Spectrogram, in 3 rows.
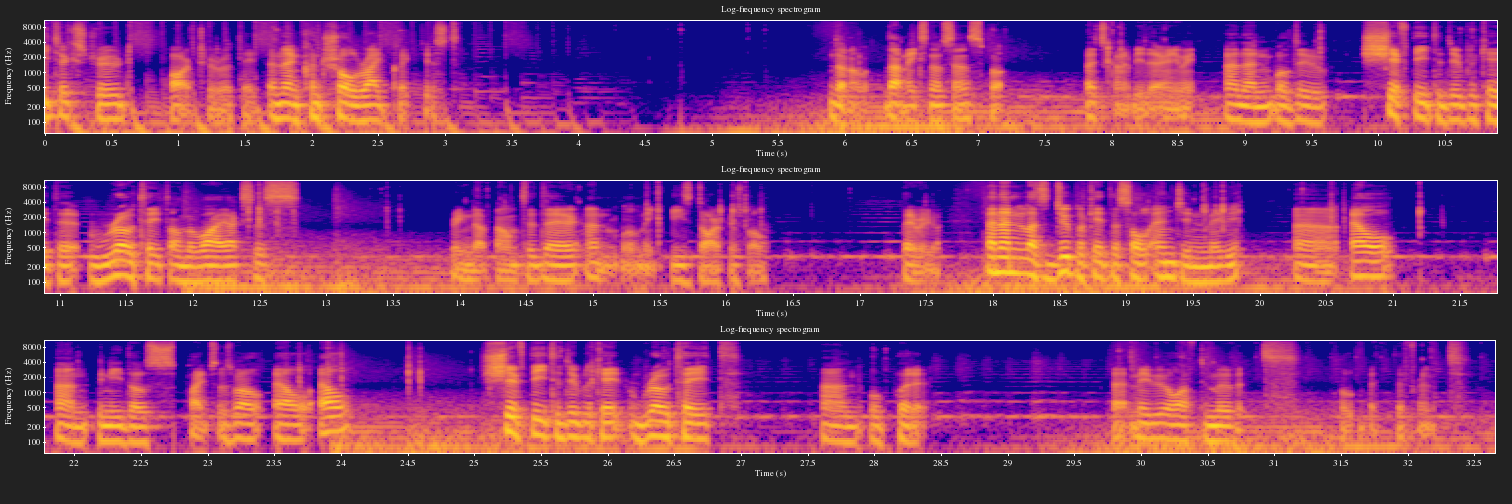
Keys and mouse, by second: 0.0-1.2 typing, 3.7-6.1 ctrl+right drag, 6.2 middle click, 8.2 middle click, 9.0 middle click, 9.6 shift+middle click, 10.0 shift+d, 12.4 r, 13.4 g, 14.3 middle click, 15.4 l, 15.9 a, 16.1 g, 17.3 middle click, 18.9 middle click, 19.6 a, 20.5 l, 21.2 KP_1, 22.0 middle click, 23.5-26.5 typing, 28.4 r, 29.9 middle click, 31.0-32.2 drag, 32.3 middle click.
